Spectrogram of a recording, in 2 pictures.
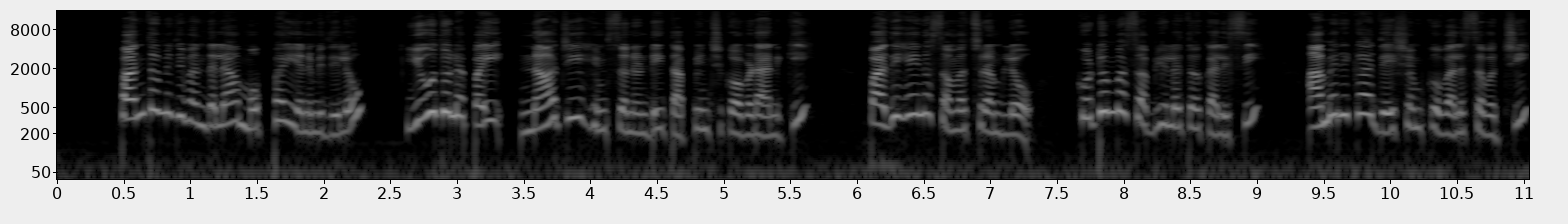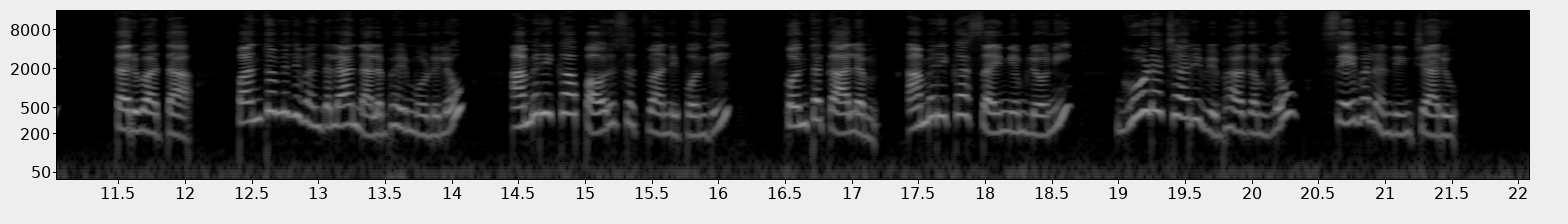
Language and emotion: Telugu, neutral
